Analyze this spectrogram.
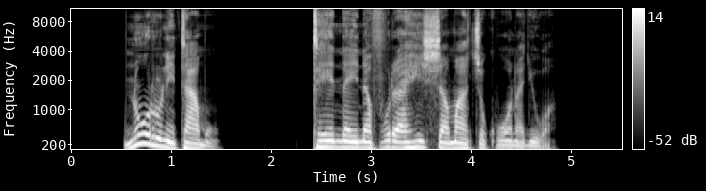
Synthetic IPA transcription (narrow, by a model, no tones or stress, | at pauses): nuɾunitamu | tɛnainafuɾaɦiʃamat͡ʃɔkuɔna̰ʄṵa̰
